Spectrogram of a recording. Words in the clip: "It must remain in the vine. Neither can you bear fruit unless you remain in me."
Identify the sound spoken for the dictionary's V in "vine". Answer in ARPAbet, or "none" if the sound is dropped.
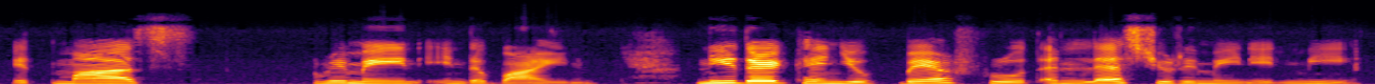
B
